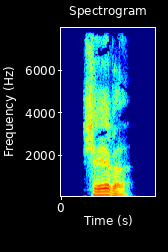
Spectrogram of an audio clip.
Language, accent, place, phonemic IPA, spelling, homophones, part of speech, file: German, Germany, Berlin, /ˈʃɛːrə/, Schäre, schäre, noun, De-Schäre.ogg
- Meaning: skerry (flat, rocky isle, especially in Scandinavia)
